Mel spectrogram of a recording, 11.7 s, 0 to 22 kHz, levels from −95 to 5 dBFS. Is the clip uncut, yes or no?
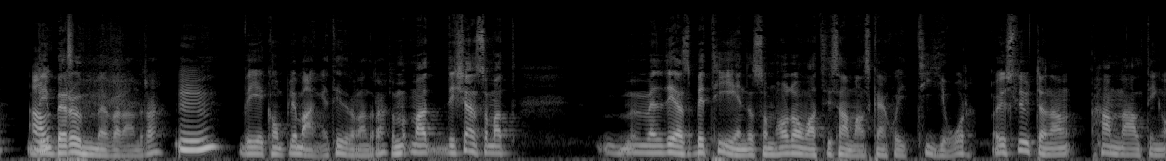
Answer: no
